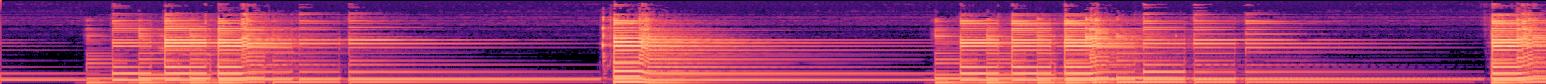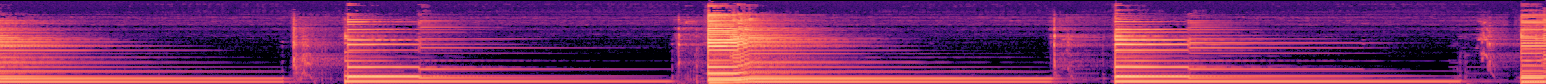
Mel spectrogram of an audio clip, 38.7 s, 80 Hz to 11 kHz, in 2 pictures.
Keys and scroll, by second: 1.4 ctrl+j, 3.0 ctrl+j, 4.7 ctrl+j, 8.6 ctrl+s, 20.2 Tab, 20.6 l, 21.1 l, 21.5 s, 22.7 Tab, 24.6 shift+d, 25.6 `, 27.3 shift+d, 33.2 ctrl+z, 35.3 shift+d, 35.9 `.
